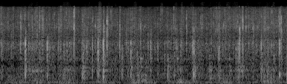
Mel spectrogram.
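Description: Brussels sprouts fry in a few spoons of oil in a pan, a steady crackling sizzle with scattered sharp pops running throughout, close and fairly loud with no talking.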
